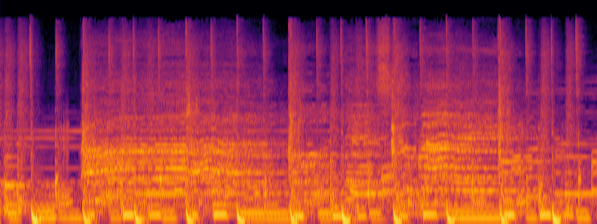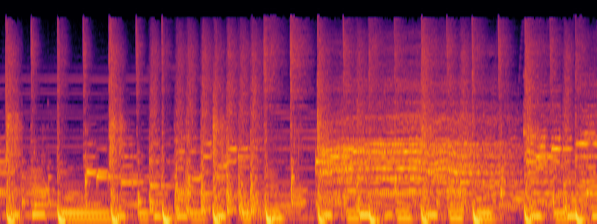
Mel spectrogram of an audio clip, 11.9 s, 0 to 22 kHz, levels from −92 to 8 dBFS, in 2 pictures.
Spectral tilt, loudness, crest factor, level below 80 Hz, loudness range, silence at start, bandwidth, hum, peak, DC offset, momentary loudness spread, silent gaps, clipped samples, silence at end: -5.5 dB/octave; -13 LUFS; 12 dB; -18 dBFS; 2 LU; 0 s; 16.5 kHz; none; 0 dBFS; under 0.1%; 4 LU; none; under 0.1%; 0 s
